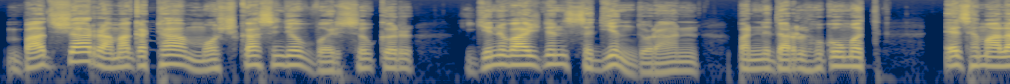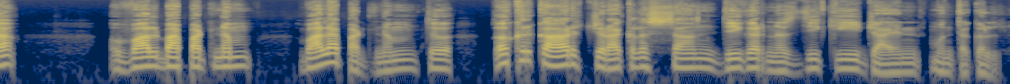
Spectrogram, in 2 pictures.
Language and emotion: Kashmiri, neutral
